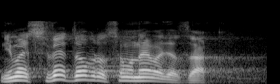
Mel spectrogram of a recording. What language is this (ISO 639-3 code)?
srp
